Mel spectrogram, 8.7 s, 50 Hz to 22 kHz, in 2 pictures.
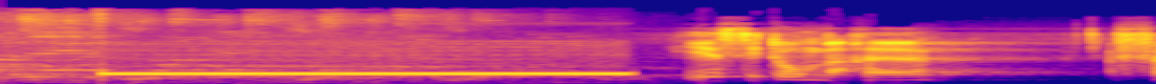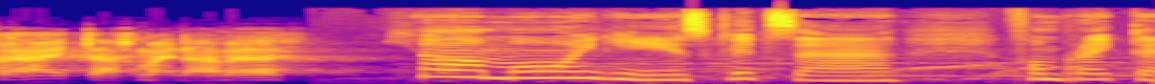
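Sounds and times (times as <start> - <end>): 
noise: 0.0 - 8.6
telephone dial tone: 0.4 - 2.4
speech: 2.6 - 3.6, 4.2 - 8.6.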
